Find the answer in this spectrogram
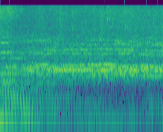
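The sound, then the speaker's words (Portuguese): Loud crowd cheering and clapping for a singer at a live music performance, a dense, steady roar of voices and applause filling the whole clip with no pauses, with a few whoops rising above the noise. “Cadê as palmas dele?”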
